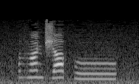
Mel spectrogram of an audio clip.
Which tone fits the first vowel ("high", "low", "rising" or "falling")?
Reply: high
